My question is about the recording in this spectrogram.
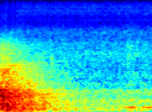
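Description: The last words of a spoken prayer response trailing off and dying away in the church's reverberation over about a second, leaving quiet room tone.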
